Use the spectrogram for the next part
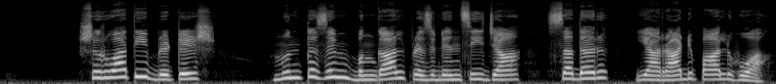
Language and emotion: Sindhi, neutral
